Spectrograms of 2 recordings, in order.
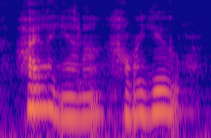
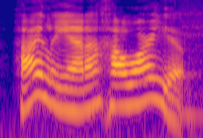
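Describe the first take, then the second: First: It is said too softly. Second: It is said too loudly. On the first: "I'd say that one was too soft. / That's right" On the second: "It was too loud, wasn't it?"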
